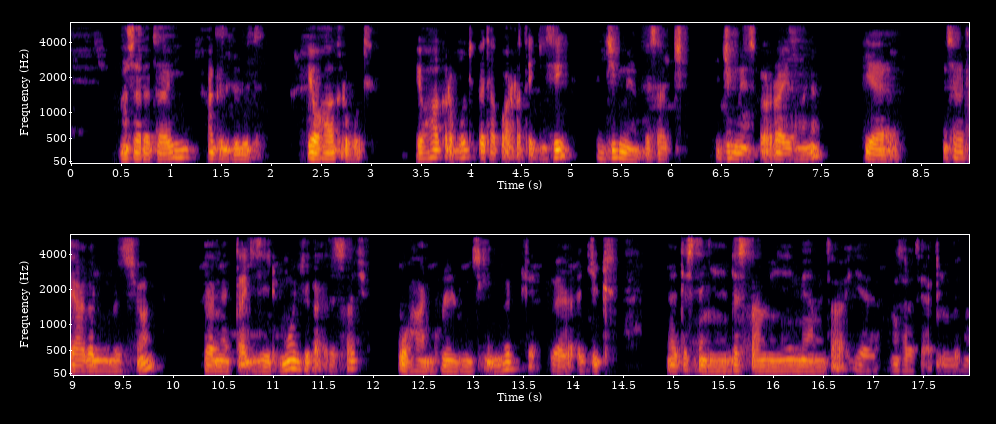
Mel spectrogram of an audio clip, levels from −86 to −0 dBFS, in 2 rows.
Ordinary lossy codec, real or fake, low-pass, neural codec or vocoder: AAC, 32 kbps; fake; 5.4 kHz; vocoder, 22.05 kHz, 80 mel bands, WaveNeXt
